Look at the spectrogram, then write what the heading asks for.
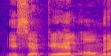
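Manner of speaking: ordinary talk, nothing marked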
